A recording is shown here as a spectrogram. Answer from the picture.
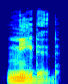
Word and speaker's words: needed: what I'm talking about if a verb ends in t or d The Ed ending will be pronounced ID want ends in a t wanted need ends in a d needed pasted painted so if the verb ends in a t or a d you're going to use that ID ending wanted I never accepted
